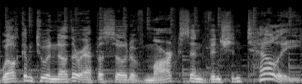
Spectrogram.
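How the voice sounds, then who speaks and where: Music sits in the background as a man talks at a moderate pace. His pitch swings very widely. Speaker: theater critic. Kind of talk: podcast host talk.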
